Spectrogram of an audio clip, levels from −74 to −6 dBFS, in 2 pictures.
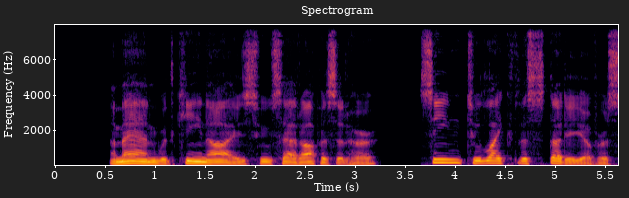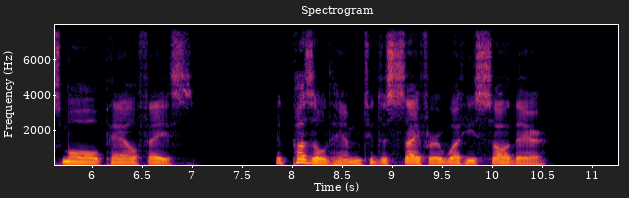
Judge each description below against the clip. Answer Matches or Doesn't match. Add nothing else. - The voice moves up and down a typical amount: Doesn't match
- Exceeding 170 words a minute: Doesn't match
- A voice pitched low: Matches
